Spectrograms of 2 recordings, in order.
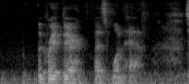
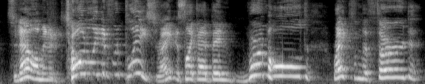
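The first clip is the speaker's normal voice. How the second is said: excited; 9 semitones higher, 5 dB louder than usual. Real, not acted. Excited wormhole reveal.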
